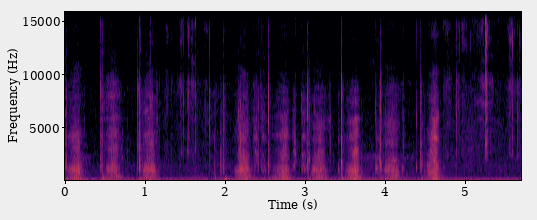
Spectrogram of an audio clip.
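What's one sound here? A marker squeaks as it draws on paper.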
